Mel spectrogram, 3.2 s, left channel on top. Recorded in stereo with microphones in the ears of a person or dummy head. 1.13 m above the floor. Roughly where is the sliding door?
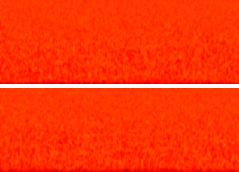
I don't hear a sliding door.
